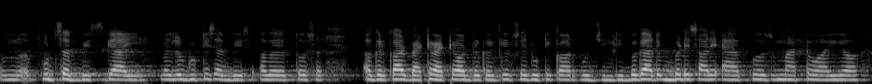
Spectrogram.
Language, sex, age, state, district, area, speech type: Dogri, female, 18-30, Jammu and Kashmir, Udhampur, rural, spontaneous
